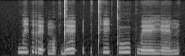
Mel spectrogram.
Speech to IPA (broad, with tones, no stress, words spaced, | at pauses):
wi˦˥ʔre˨˩ʔmo˨˩k̚ de˥˩ʔ | tʰi˥˩ʔtuː˥˩ kweː˧je˩˦n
